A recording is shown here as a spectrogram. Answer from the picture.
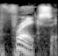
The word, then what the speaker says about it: Frakes: but was Jonathan Frakes or Frakes? How do you pronounce his name? – Yeah, Frakes. Yeah,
